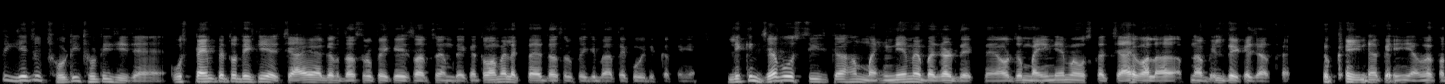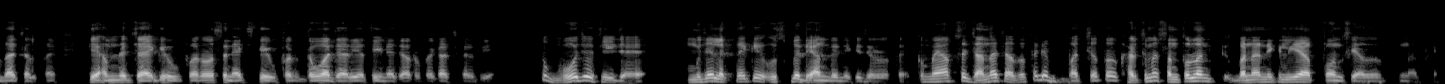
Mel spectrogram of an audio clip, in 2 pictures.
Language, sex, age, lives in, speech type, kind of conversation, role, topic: Hindi, male, 55-59, India, conversation, unstructured, none, पैसे की बचत और खर्च के बीच संतुलन कैसे बनाएं?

